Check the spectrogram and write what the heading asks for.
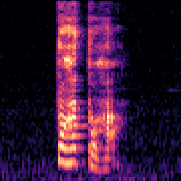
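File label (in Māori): "tohatoha", Māori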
